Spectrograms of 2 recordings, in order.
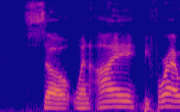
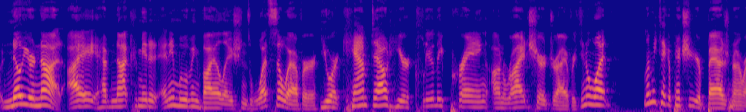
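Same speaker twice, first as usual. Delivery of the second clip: higher, forceful retold argument; indignant confrontation; 5 semitones higher, 4 dB louder than usual. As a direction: push back indignantly at an official. Retold argument with the meter maid.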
